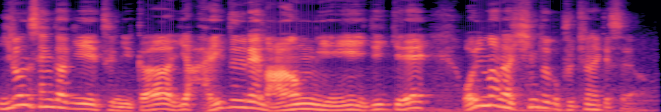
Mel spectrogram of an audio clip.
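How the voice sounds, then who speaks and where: A male pastor preaching a sermon, telling the story in an animated way with acted-out quotes. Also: fairly high pitch, unhurried, slightly rough.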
